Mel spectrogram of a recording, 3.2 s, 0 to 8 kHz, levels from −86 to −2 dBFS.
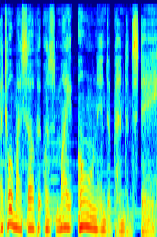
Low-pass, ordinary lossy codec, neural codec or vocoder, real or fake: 7.2 kHz; Opus, 64 kbps; none; real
